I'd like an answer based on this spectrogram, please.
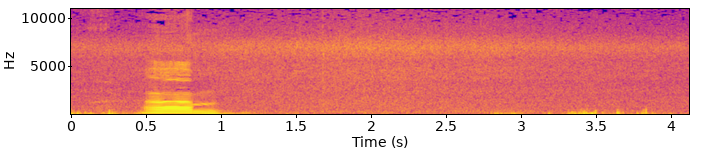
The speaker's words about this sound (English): As you can probably hear, I'm out on the bike. It's a bit on the breezy side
